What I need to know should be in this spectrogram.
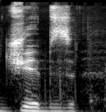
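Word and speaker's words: gibs: and jibbing I guess I also said gear but not jibs but I heard that's the proper way to pronounce it and you know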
